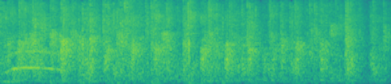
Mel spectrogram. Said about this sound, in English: Round of applause for Turkish Delight.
